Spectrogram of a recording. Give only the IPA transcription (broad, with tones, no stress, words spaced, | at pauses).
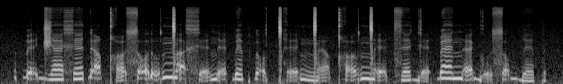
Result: ɓɛ̰˧d͡ʒæ˩xɛ˩˧ ɗæ̰˥qʰo̰˩˧ sɔ̰˥ɾo̰˧˥ŋ͡ǀa̰˥ xɛ̰˧nɛ̰˥ɓɛ˧p ɗɔ̰˧ ǀʰɛ̰˩˧ ŋ͡ǀæ̰˩qʰo̰˧˥ ŋ͡ǀɛ̰˧˥t͡sɛ˩˧ ɡɛ̰˩˧ɓæ˥næ̰˥ ɡo̰˩ sɔ̰˥ɡɡ͡bɛ˩p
